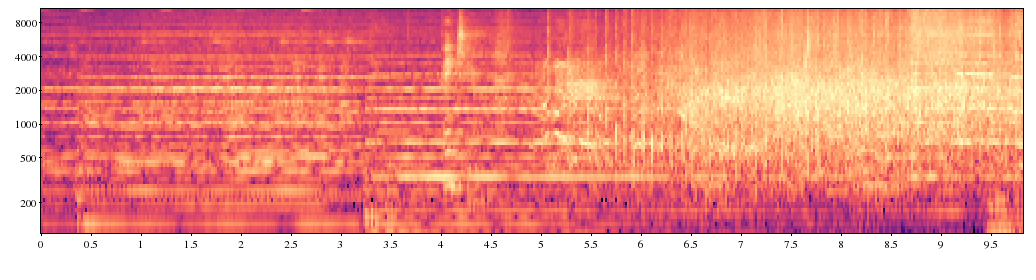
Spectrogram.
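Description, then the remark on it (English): Applause from a crowd of politicians swells in after a few seconds of music, growing into loud, dense clapping that keeps going to the end with a few faint voices mixed in. “Elle looks around the applauding politicians”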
